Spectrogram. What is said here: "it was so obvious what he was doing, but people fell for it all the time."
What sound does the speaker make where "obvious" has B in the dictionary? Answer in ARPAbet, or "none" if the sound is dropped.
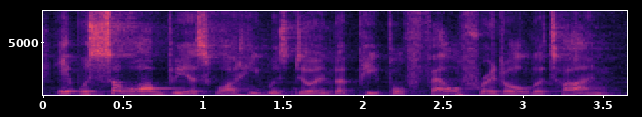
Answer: B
